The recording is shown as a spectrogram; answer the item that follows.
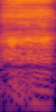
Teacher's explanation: dilatih untuk membacanya ko seperti seseorang mendengkur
